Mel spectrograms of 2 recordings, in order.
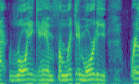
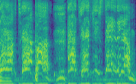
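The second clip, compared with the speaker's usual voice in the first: hysterical laughing rant. Real, not acted. Hysterical rant about coming games.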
